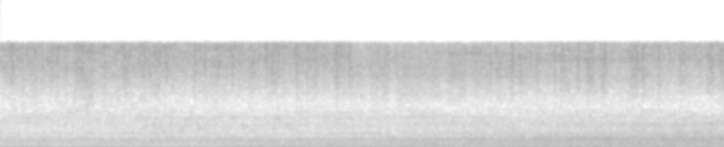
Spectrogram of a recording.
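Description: John Deere tractor's diesel engine running steadily under load while pulling a field cultivator through plowed ground, growing slightly louder about three seconds in as the tractor comes closer.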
